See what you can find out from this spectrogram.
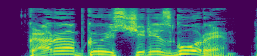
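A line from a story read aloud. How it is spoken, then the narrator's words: Barked. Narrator (Russian): рявкнул я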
